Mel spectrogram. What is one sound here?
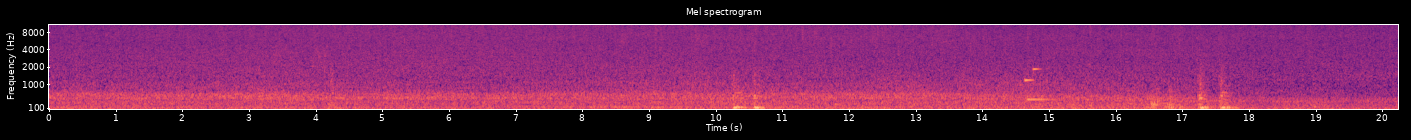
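An electric tram rolls along rails with a steady rumble and hum.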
